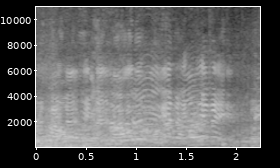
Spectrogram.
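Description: Several people talking at once close by, their voices overlapping in chatter, in a large hall.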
